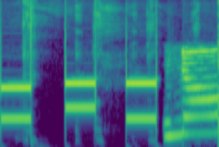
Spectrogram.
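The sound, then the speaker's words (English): Three touch-tone telephone keypad button presses during a call with a customer service representative, each a short, steady two-pitch beep in an even rhythm, followed by a voice that starts speaking over the end. “Yeah, I'm not sure why you're still pushing buttons.”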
